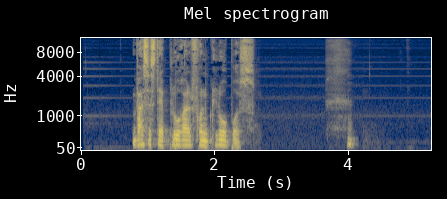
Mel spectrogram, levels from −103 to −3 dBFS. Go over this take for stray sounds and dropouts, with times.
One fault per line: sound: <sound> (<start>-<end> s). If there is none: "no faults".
sound: laugh (3.7-4.2 s)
